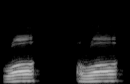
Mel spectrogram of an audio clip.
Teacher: تو خواہ خواہ بہت زیادہ تھرتھراہٹ بھی جیسے را میں کرتے ہیں نا، را، تو را کو پر ضرور پڑھا جاتا ہے جب زبر ہو، لیکن اس میں وائبریشن نہیں ہونی چاہیے، را را. اسی طرح خواہ بہت زیادہ حلق سے مطلب زور لگا کر نہیں پڑھنا، بلکہ اسے پر کرنا ہے حروف مستعلیہ میں سے.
